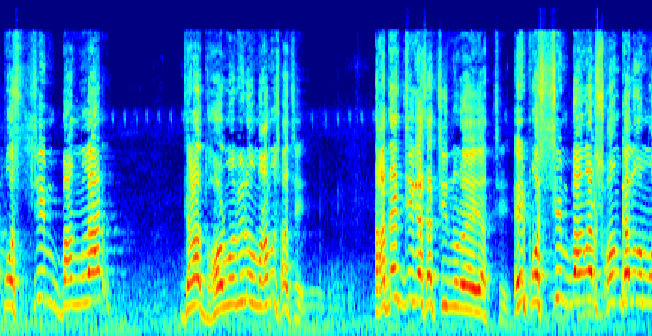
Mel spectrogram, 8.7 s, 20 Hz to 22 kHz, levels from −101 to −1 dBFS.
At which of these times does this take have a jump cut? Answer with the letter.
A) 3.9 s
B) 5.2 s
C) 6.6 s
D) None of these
C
